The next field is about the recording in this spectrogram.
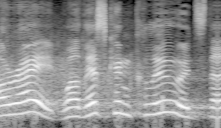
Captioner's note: applause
